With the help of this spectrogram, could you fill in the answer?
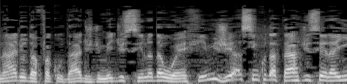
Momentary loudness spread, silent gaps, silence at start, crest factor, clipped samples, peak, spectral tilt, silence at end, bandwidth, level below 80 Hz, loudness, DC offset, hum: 3 LU; none; 0 s; 12 dB; under 0.1%; 0 dBFS; -4.5 dB/octave; 0 s; 17 kHz; -40 dBFS; -13 LUFS; under 0.1%; none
